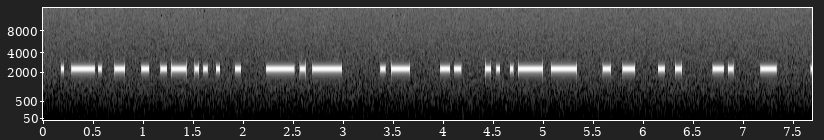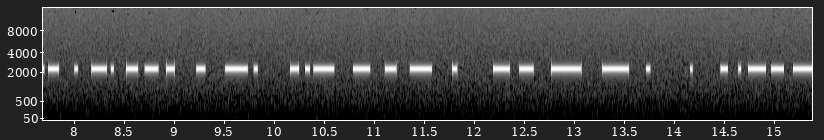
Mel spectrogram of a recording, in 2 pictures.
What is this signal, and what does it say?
Beeps of irregular length. There is no code.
